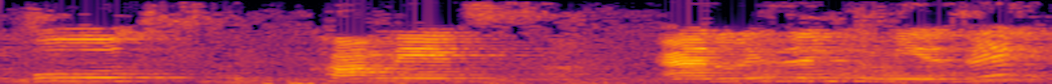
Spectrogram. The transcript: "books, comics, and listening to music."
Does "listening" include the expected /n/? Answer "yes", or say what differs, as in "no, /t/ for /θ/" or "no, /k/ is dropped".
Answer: no, /n/ is dropped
